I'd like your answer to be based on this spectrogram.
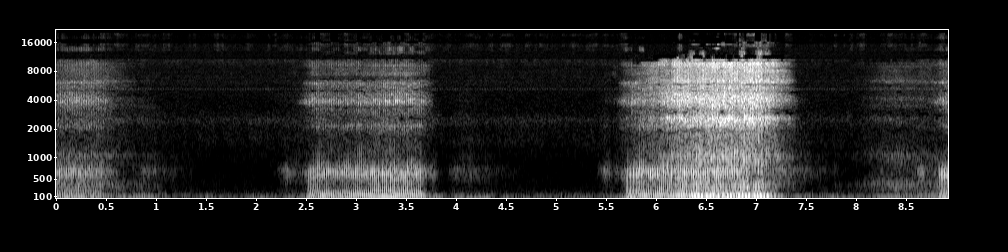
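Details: Two loud, low, rattling snores about three seconds apart with softer breaths between: heavy snoring from a giant Mastiff puppy, with a husband also snoring.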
